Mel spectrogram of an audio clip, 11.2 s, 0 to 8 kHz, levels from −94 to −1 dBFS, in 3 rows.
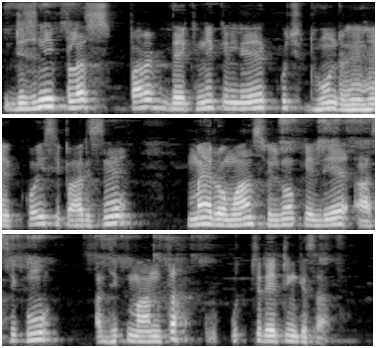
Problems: background conversations at intervals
